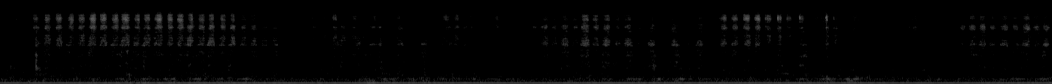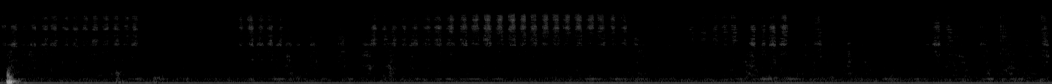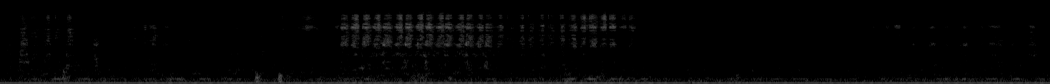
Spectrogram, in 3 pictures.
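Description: Large black felt-tip marker scribbling fast on paper in bursts of rapid strokes with short pauses between, colouring in a large area. A single sharp knock about ten seconds in is the loudest sound, and a low steady hum runs underneath.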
